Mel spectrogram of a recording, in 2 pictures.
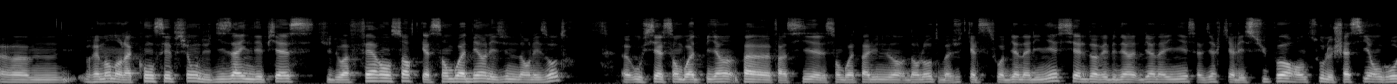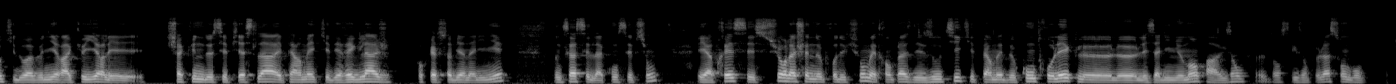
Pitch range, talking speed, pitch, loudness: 110-130 Hz, 260 wpm, 115 Hz, -24 LUFS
